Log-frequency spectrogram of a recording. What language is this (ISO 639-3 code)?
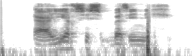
kab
